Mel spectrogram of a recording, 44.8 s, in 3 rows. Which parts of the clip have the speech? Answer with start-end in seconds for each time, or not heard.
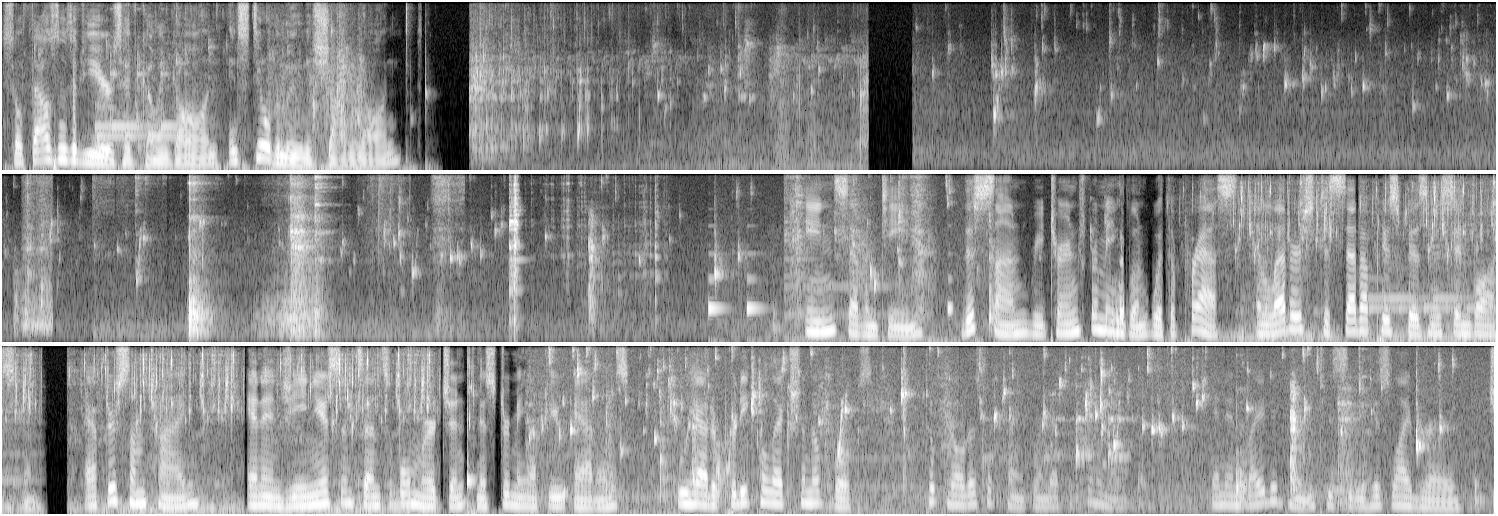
0.0-4.0, 22.9-44.7.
